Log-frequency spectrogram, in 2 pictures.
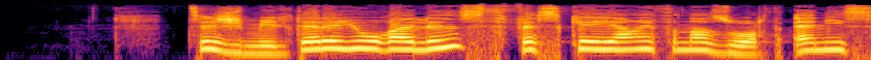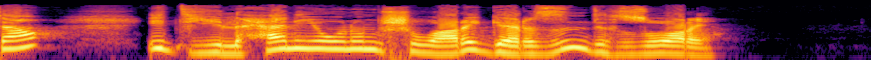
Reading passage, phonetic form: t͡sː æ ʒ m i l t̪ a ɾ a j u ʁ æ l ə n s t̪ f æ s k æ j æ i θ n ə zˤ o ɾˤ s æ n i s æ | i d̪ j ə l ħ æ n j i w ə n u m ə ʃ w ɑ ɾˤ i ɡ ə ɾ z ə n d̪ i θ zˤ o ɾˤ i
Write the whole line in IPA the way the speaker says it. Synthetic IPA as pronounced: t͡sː æ ʒ m i l t̪ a ɾ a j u ʁ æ l ə n s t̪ f æ s k æ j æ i θ n ɑ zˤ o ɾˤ θ æ n i s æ | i d̪ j ə l ħ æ n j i w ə n u m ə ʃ w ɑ ɾˤ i ɡ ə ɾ z ə n d̪ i θ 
